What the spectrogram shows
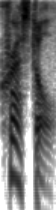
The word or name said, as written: crestal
